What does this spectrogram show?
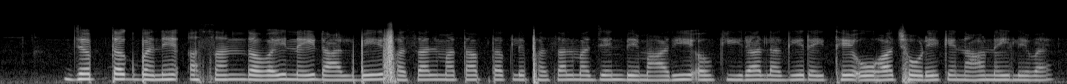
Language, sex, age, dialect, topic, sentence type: Chhattisgarhi, female, 25-30, Central, agriculture, statement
